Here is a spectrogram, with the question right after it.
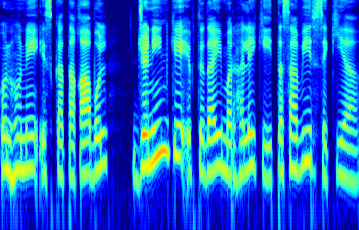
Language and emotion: Urdu, neutral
